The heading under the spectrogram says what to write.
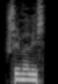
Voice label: "schimmelig", German; adjectives

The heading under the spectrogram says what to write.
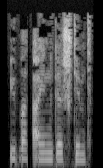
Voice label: "übereingestimmt", German; adjectives

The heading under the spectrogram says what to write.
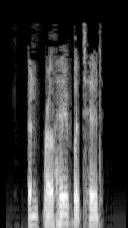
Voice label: "unprohibited", english; adjectives

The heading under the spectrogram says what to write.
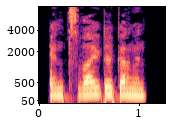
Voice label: "entzweigegangen", German; adjectives

